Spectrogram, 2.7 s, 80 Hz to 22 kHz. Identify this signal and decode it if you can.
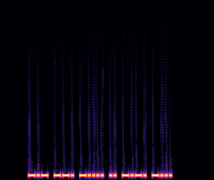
Morse code, heard as a keyed tone, about 46 wpm, 700 Hz. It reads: KG6ICB
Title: USA Call Signs - 6 Characters - 3x Character Spacing - 45wpm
